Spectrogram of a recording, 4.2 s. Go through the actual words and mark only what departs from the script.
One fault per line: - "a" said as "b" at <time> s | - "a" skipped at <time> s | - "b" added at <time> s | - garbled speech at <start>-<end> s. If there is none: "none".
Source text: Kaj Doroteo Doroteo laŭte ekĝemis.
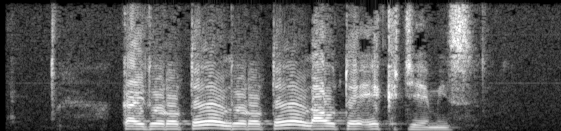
none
